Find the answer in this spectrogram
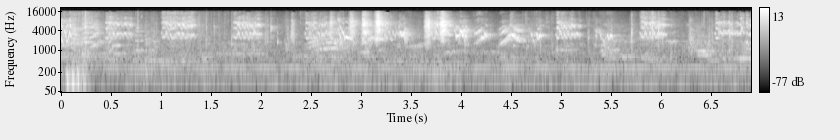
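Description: Young budgerigars chatter in fast, scratchy squawks and chirps that overlap almost continuously.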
